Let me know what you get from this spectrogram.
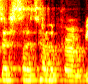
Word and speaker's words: escitalopram: For what it's worth, I think you pronounced escitalopram beautifully.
